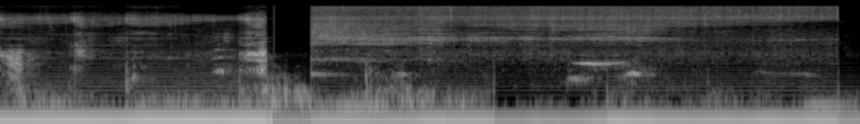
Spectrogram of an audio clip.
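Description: Small potatoes frying in oil in an iron karahi, sizzling as a ladle stirs and scrapes through them. About two seconds in it cuts to a steadier hiss from the lidded pan cooking over a wood fire.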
